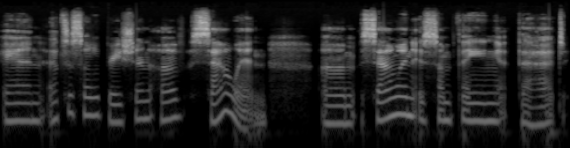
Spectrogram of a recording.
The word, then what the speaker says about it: Samhain: Um, a lot of people pronounce it Sam Hayne if you've never heard it sounded like said out loud before, but it's sin.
